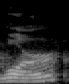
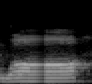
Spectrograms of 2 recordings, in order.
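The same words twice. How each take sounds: First: The vowel closes into an r sound. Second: The vowel stays open with no r sound. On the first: The speaker calls it wrong. "not war" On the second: The speaker calls it right. "a little bit more of a W A H rather than a schwa"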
